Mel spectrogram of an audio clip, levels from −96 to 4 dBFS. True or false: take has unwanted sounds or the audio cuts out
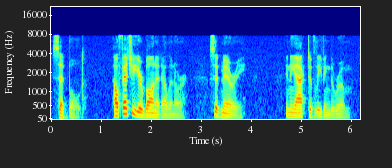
false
